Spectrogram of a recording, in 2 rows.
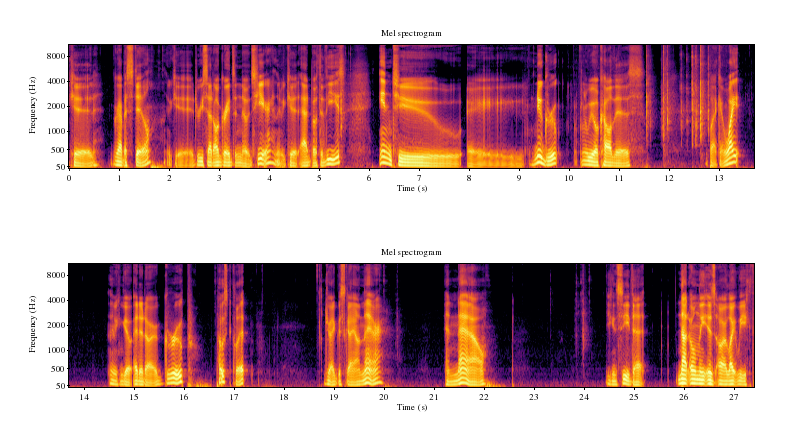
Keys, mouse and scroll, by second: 0.9 click, 1.8 right click, 2.6 click, 5.3 shift+click, 5.5 right click, 9.2 click, 10.9 shift+Num_Lock, 11.5-12.4 typing, 12.6 Return, 14.6 click, 21.5 space, 23.8 space, 24.0 click.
